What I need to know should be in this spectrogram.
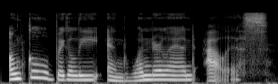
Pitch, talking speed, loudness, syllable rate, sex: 215 Hz, 110 wpm, -17 LUFS, 5.0 syllables/s, female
